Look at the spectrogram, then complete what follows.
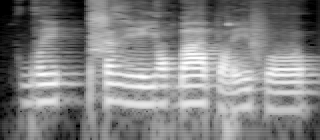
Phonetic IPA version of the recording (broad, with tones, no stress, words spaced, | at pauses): ɡʷi˦ | sə˦ɣiː˧ jɔ˧ɡ͡baː˧pɔ˨ ɾiː˧foː˧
